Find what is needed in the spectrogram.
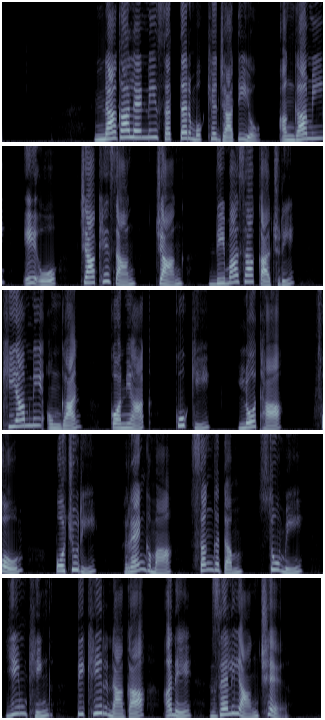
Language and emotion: Gujarati, neutral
